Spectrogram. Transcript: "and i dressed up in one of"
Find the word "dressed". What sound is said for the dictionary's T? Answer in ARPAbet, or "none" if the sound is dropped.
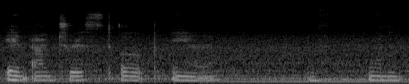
T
